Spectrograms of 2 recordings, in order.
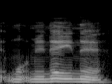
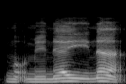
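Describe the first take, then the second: First: مؤمنین with "ey", ending in short e; final kasra. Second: Slow مؤمنین, said mu'meneyna; مؤمنین with "ey", ending in short a; dialectal final fatha. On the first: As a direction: say مؤمنین as mu'meneyne. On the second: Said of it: "فتح بدیم". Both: Shown as a demonstration.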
